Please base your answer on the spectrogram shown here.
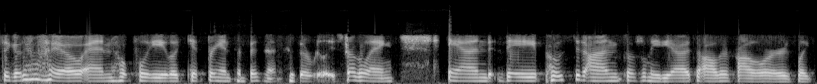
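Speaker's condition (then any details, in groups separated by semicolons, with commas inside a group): No condition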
